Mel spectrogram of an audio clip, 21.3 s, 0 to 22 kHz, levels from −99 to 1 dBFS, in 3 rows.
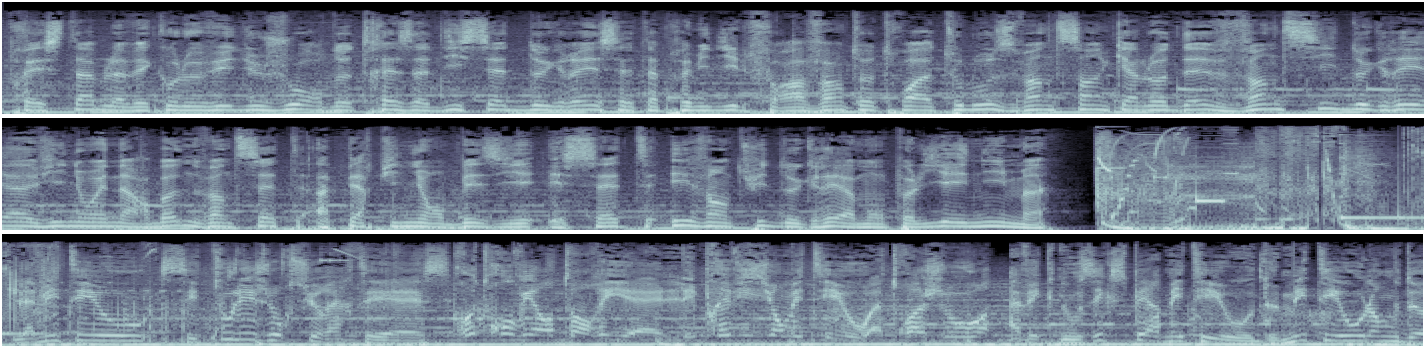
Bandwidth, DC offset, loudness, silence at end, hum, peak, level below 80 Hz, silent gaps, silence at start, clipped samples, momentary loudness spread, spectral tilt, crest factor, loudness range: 16.5 kHz; under 0.1%; -17 LUFS; 0 s; none; 0 dBFS; -24 dBFS; none; 0 s; under 0.1%; 3 LU; -3 dB/octave; 16 dB; 1 LU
